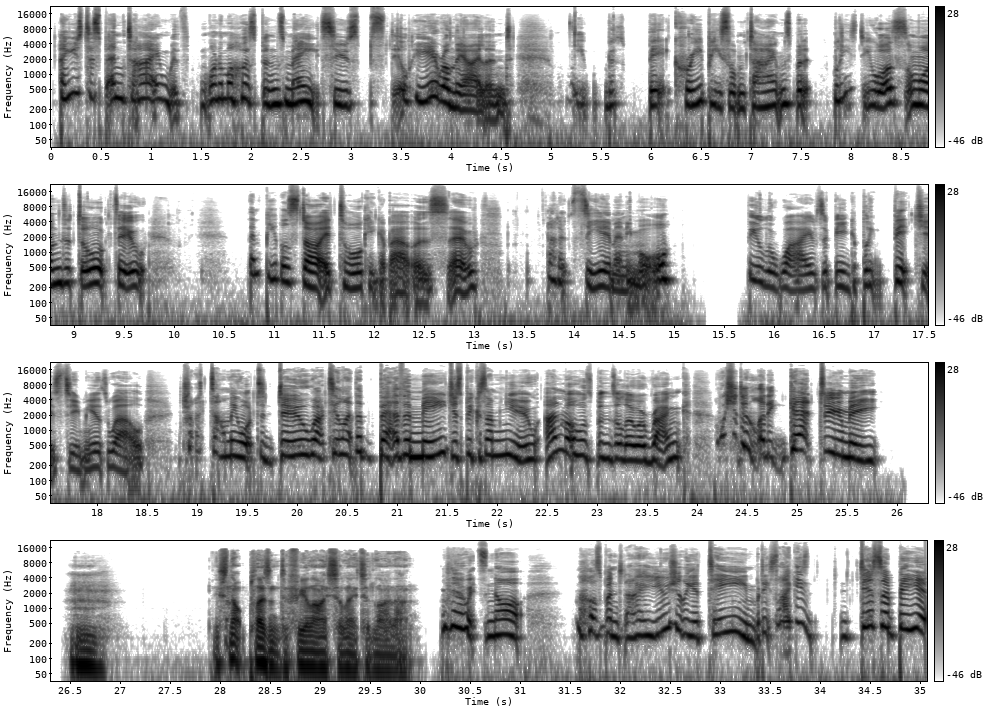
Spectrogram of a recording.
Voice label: Elearning Upset Character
